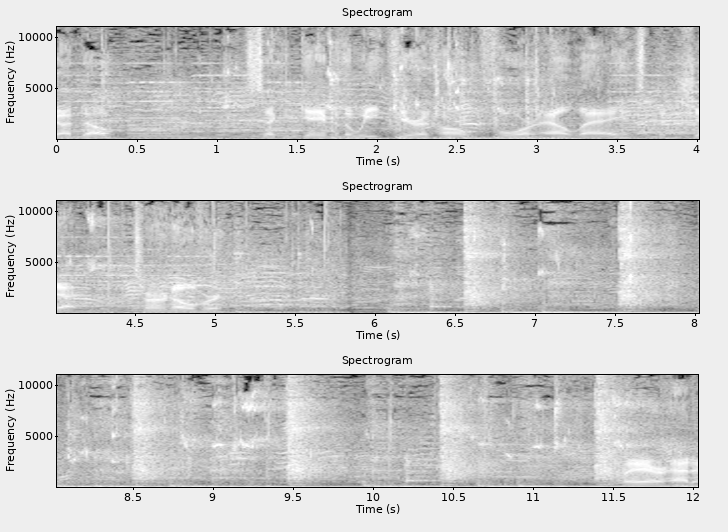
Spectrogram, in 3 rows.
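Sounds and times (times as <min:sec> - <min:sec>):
basketball bouncing on court: 0:01.7 - 0:03.6, 0:04.2 - 0:11.6
music with heavy bass beat: 0:06.1 - 0:12.0.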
